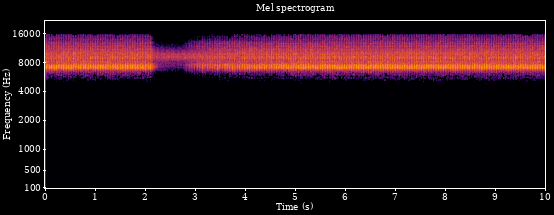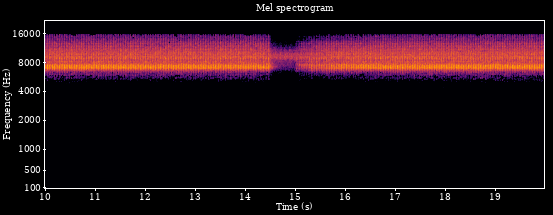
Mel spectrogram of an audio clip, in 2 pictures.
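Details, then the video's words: A continuous high-pitched insect buzz from grasshoppers, with no music, made of fast regular pulses. It cuts out briefly twice, near two seconds and again near fifteen, then swells back to full strength each time. "Grass Hopper Sounds"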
